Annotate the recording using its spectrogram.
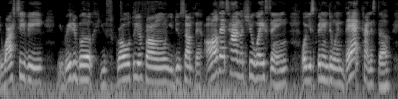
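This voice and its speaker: Her pitch is fairly low and her intonation lively. The woman speaks at a moderate pace. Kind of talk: casual vlog advice. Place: office. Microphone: phone near.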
